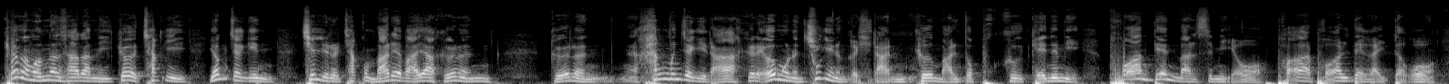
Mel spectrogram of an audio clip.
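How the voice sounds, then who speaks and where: A man's voice: a little high, sing-song, moderate pace, vocal fry, dark tone, breathy edge. An older male pastor with a Gyeongsang Korean accent, preaching a sermon and often asking the congregation rhetorical questions.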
